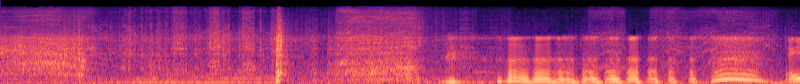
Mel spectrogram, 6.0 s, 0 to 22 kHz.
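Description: A radio-controlled desert buggy on a 6S battery running over a dirt track, with a single sharp knock about two seconds in. From about halfway a man laughs loudly.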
